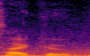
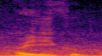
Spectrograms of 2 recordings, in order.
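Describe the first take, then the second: First: The name is pronounced the common anglicized way. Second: The name is pronounced the traditional Hawaiian way. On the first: This is how most people casually say it. The speaker calls it wrong. "everyone just says haiku" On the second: This is the technically correct local name. The speaker calls it right. "that's how you're supposed to say it"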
